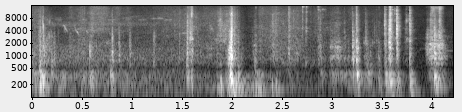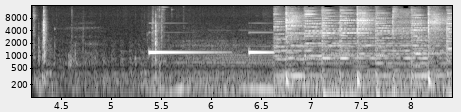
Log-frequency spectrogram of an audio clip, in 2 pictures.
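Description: Car door handle clicking and the door knocking shut, then keys jangling and clicking at the ignition, followed about five seconds in by the engine starting with a steady electronic chime held for about a second and repeated briefly. Music with a beat comes in near the end.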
